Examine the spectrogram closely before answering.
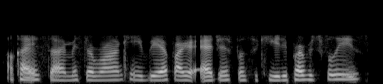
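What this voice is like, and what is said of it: Very fast speech. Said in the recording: “you're talking so fast.”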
